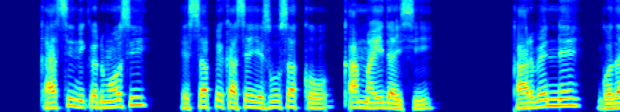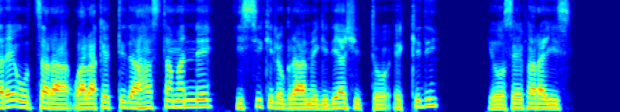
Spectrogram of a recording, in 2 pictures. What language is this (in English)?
Gofa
